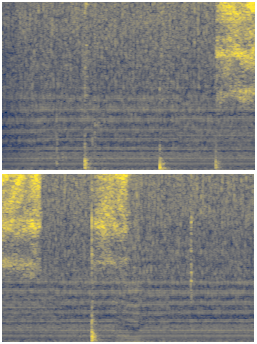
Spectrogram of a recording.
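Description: Steady electrical mains hum with a buzzy, many-toned drone. A few faint clicks come through it, and twice around the middle there is a short, high scratchy hiss.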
